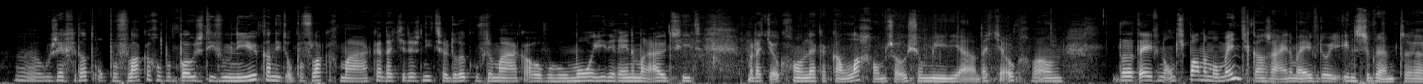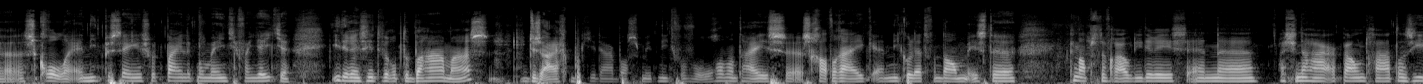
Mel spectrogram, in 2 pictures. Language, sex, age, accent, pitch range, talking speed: Dutch, female, 30-49, Dutch, 145-170 Hz, 235 wpm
